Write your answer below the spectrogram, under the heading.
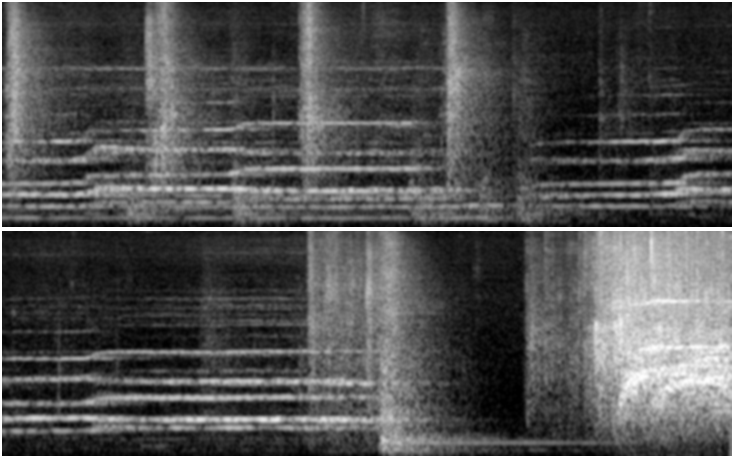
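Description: High school chamber choir singing held chords that step from one to the next, with sharp claps in time about once a second over the first few seconds. A final loud strike comes past the eight-second mark, the last chord dies away, and the audience bursts into cheering and applause about a second before the end.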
